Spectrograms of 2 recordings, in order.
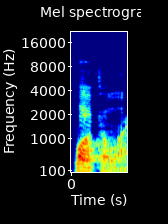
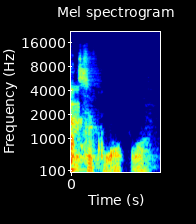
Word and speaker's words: Quetzalcoatl: Quetzalcoatl, I think. Ah, Quetzalcoatl, yeah. okay. Quetzalcoatl? Yeah. Quetzalcoatl.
